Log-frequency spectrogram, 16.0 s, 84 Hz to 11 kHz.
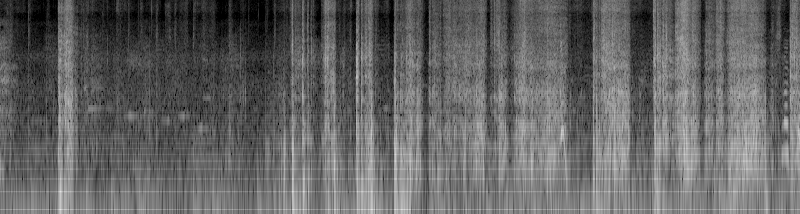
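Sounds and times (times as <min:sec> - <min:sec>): snow shovel scraping on deck: 0:01.2 - 0:16.0
shovel blade knocking boards: 0:05.4 - 0:16.0.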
